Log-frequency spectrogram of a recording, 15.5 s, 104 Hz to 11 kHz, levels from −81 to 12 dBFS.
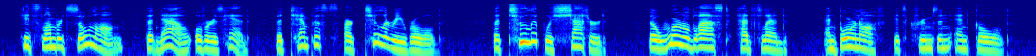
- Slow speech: Yes, slow, 110 wpm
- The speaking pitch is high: Yes, high, 195 Hz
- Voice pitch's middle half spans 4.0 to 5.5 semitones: Yes, average, 5.0 semitones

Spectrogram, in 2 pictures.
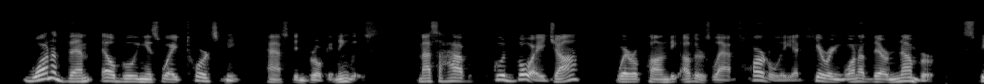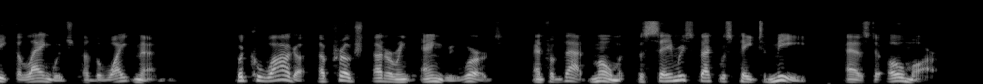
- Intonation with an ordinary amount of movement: No, wide, 7.6 semitones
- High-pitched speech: No, medium, 140 Hz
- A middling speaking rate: Yes, average, 170 wpm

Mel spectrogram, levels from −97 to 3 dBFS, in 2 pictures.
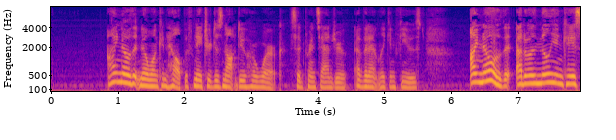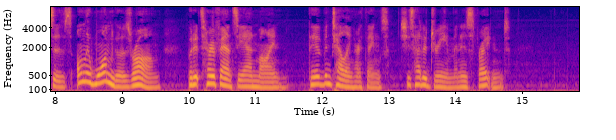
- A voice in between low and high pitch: Yes, medium, 170 Hz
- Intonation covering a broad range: Yes, wide, 6.7 semitones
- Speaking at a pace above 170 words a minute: Yes, average, 195 wpm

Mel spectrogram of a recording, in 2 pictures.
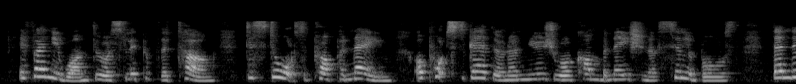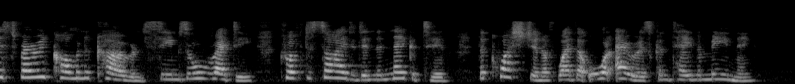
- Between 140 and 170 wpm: Yes, average, 160 wpm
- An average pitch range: No, wide, 6.0 semitones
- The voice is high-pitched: Yes, high, 235 Hz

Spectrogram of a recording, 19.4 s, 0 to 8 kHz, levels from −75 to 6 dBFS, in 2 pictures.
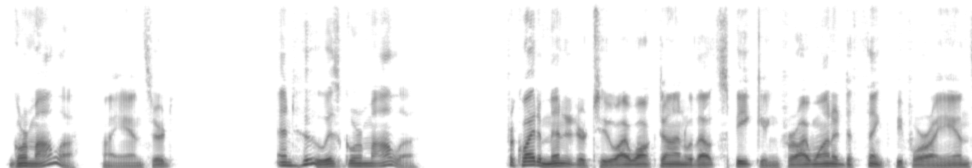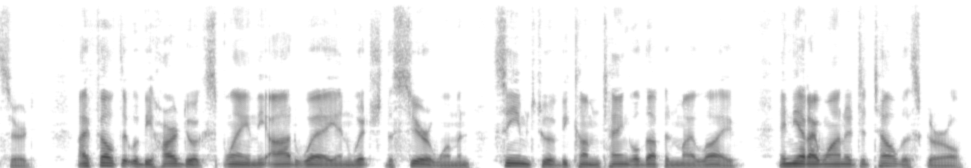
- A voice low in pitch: Yes, very low, 95 Hz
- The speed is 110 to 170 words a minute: No, average, 185 wpm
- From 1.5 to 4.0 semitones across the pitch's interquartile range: No, average, 5.2 semitones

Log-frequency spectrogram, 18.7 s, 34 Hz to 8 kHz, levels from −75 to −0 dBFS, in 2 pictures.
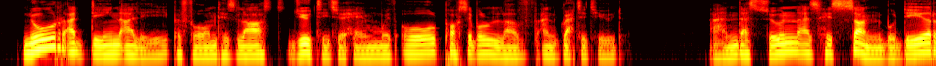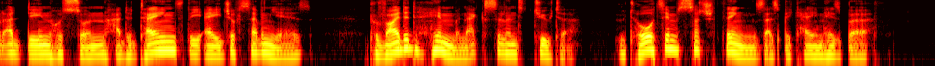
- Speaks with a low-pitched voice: Yes, very low, 95 Hz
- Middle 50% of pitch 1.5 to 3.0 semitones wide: No, average, 4.3 semitones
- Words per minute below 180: Yes, average, 150 wpm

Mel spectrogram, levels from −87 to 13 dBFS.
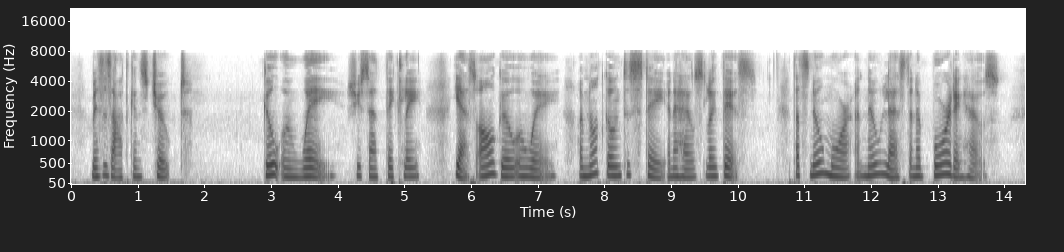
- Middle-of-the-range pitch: No, high, 205 Hz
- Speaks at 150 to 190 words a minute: No, slow, 135 wpm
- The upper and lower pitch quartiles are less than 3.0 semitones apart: Yes, narrow, 2.4 semitones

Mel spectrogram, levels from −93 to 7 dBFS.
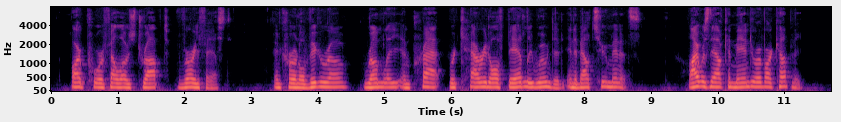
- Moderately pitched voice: Yes, medium, 150 Hz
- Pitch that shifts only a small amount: Yes, narrow, 2.0 semitones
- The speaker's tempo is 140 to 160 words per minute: Yes, average, 145 wpm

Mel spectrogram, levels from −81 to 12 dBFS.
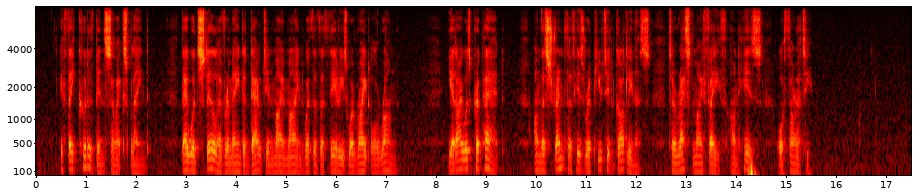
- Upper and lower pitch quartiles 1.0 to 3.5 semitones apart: No, average, 4.6 semitones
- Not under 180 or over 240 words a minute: No, average, 145 wpm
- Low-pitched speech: Yes, low, 100 Hz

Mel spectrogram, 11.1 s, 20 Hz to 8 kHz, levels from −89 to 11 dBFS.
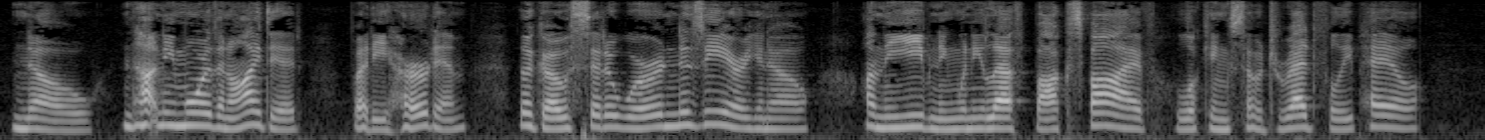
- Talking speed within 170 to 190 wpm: Yes, average, 180 wpm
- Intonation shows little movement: No, average, 3.3 semitones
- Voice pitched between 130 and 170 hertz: No, high, 195 Hz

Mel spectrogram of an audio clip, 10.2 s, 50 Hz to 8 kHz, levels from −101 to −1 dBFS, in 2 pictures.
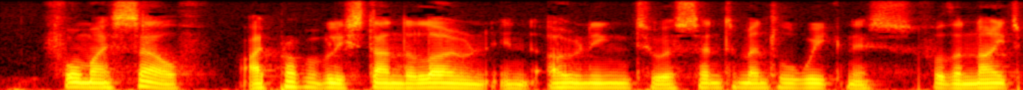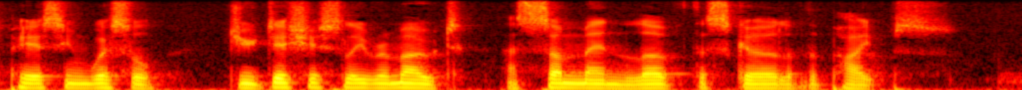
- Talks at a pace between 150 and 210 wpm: Yes, average, 160 wpm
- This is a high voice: No, low, 100 Hz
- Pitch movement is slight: Yes, narrow, 1.9 semitones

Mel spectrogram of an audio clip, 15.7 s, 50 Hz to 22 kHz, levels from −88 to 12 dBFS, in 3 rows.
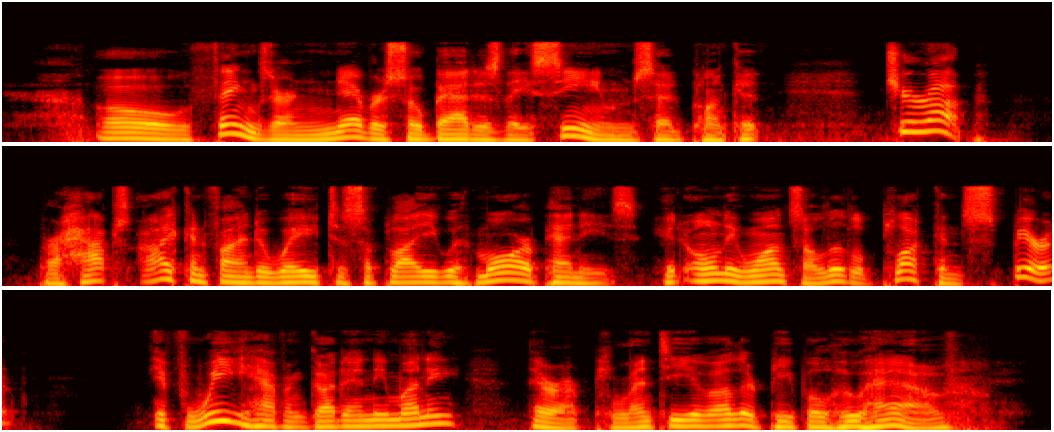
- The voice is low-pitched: Yes, low, 125 Hz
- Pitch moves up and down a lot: No, average, 4.8 semitones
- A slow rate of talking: No, average, 180 wpm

